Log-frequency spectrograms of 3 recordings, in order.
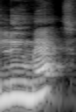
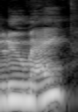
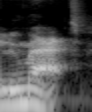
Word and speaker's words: Lumet: Uh, directed by I think it's pronounced Sydney Lumett. I think when I said it before I said Sydney Sydney Lumin he was like French but yeah I think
